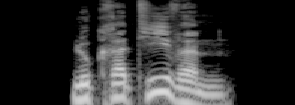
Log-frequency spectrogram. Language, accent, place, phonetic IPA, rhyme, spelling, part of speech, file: German, Germany, Berlin, [lukʁaˈtiːvm̩], -iːvm̩, lukrativem, adjective, De-lukrativem.ogg
- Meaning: strong dative masculine/neuter singular of lukrativ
